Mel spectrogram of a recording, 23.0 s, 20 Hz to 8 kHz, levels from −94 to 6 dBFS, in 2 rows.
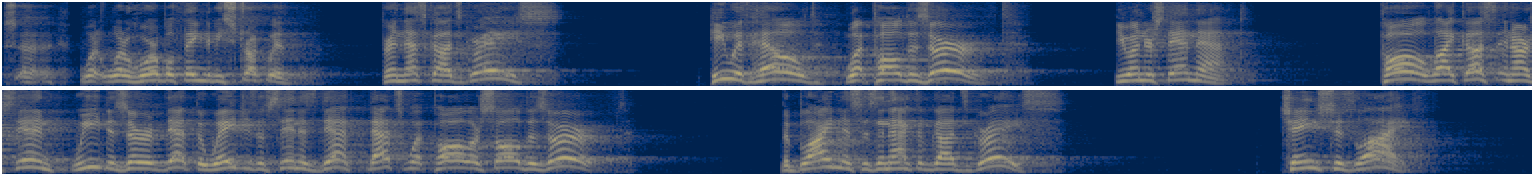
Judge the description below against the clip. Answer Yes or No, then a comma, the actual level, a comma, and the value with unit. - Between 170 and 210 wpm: No, average, 145 wpm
